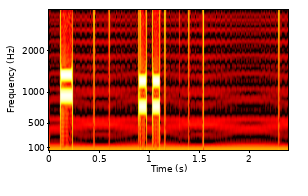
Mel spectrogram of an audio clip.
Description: DTMF, heard as telephone touch tones, tones of about 90 ms. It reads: 044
